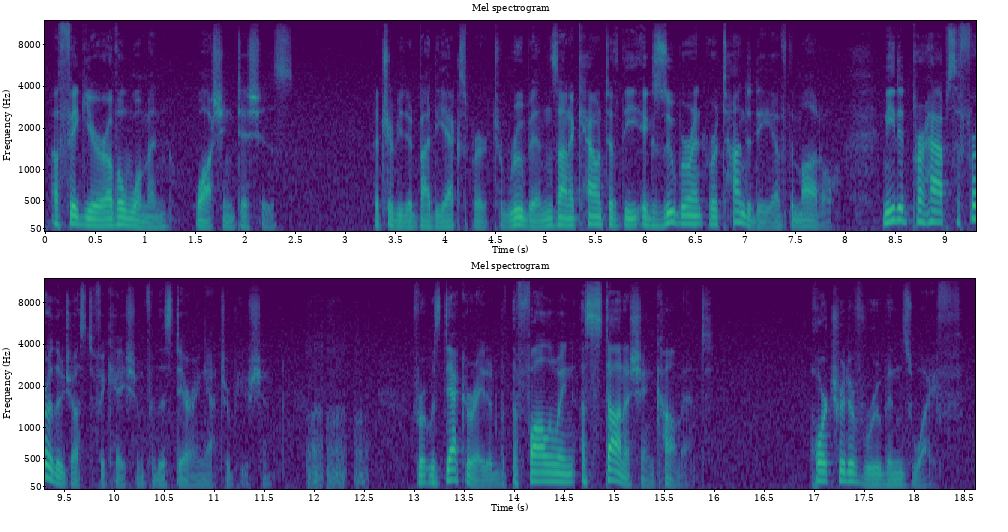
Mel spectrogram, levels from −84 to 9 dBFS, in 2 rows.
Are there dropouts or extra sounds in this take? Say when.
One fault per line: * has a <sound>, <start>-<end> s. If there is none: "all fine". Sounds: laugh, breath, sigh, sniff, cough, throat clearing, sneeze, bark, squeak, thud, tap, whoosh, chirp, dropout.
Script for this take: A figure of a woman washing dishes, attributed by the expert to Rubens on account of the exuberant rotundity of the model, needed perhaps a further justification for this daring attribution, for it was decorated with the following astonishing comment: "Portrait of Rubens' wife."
* has a laugh, 11.9-12.6 s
